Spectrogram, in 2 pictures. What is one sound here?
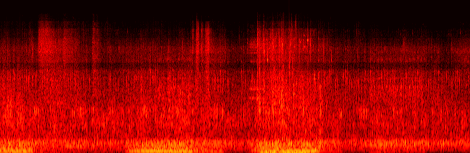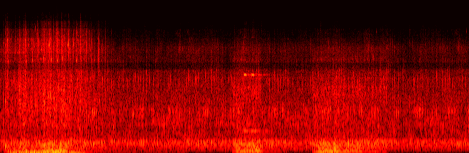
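A tank engine rumbles and roars as the tank drives.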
